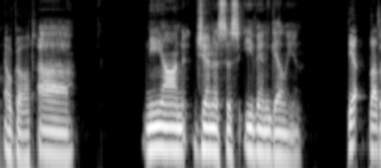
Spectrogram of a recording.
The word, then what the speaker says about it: Evangelion: like really wrong yeah people say Evangel and they pronounce it g as J and stuff so it's like yeah yeah evang jelli um yeah um but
